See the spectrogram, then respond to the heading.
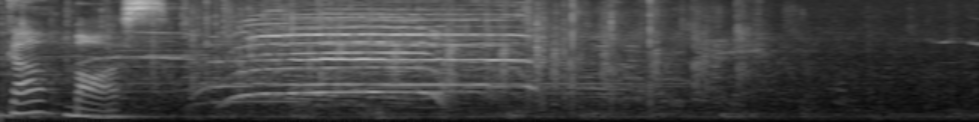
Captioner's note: cheering; background conversations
